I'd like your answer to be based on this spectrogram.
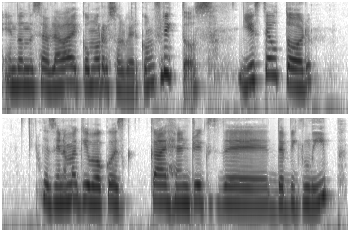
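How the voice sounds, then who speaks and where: A young woman hosts a solo podcast in a fairly high voice with a gravelly edge of fry. She talks quickly, sometimes stumbles over her words and drops small laughs between thoughts. The sound is dry and close, with almost no room. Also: no echo. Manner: fast-talking, sometimes trips over words; light laughs between phrases. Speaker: podcast host.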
